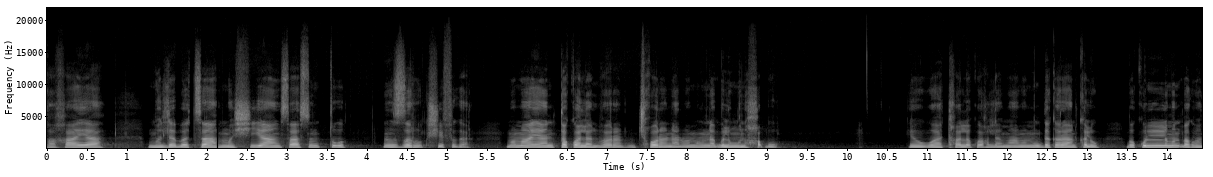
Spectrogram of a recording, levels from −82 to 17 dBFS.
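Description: At 2.11 s the speech cuts out abruptly, and it returns at 2.14 s. This is a Bluetooth dropout. Audio data most likely missed its delivery time and was discarded. The gap lasts about 23 ms, which fits one lost packet, and the speech resumes as though it never stopped.

From 12.3 s to the end is a time-stretched section. The pace jumps suddenly to 1.39 times normal speed while the pitch stays put. The speech sounds rushed. Short pieces were likely dropped to squeeze the audio shorter.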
